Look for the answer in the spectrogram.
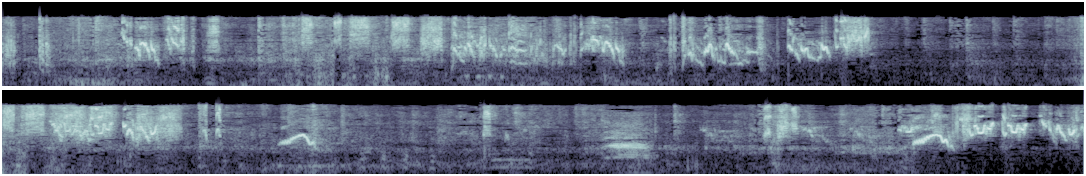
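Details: Budgerigar mating sounds meant to stimulate the female to lay eggs: busy, scratchy warbling chatter with quick rising and falling chirps in bursts, brief pauses between bursts.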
